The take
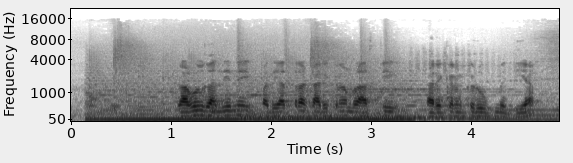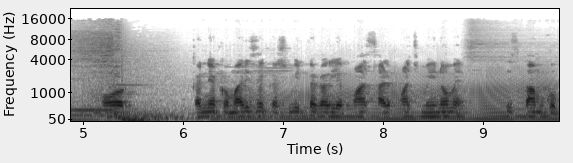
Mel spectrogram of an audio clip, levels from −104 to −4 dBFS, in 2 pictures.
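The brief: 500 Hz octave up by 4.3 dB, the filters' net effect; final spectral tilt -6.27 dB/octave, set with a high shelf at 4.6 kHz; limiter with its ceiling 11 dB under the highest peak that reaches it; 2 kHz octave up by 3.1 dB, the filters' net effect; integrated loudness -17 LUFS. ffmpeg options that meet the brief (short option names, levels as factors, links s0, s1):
-af "equalizer=f=500:t=o:g=5,equalizer=f=2000:t=o:g=4.5,highshelf=f=4600:g=-3,volume=1.88,alimiter=limit=0.531:level=0:latency=1"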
